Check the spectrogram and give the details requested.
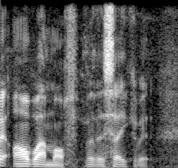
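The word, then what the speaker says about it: Arłamów: o w RW of it could be ar vof it depends if you say VJ or vuj so we're in we'll call it arov for the sake of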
